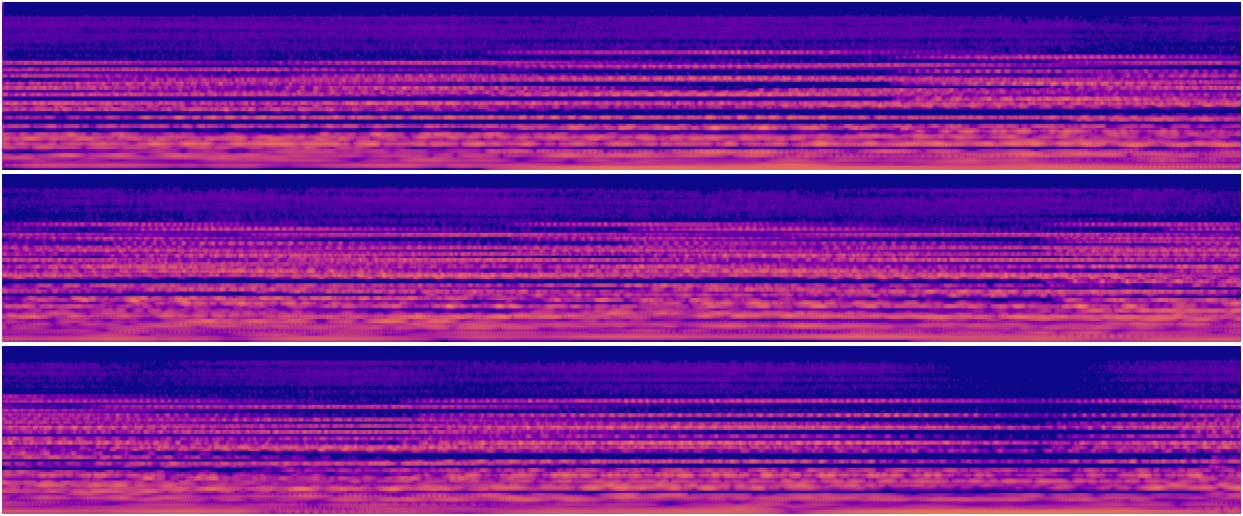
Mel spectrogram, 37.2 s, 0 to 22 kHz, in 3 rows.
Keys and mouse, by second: 1.6-5.1 drag, 5.9-10.0 drag, 12.0 ctrl+z, 13.6 f, 14.4 click, 15.3-16.6 drag, 17.9-25.2 drag, 25.6 ctrl+z, 27.0-30.1 drag, 32.6 click, 33.4-34.8 drag.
